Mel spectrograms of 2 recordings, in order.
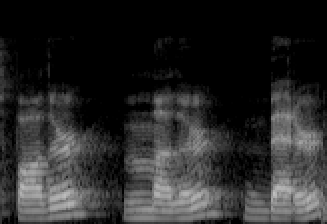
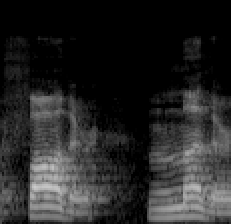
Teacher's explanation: With the American accent, you hear those R's.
